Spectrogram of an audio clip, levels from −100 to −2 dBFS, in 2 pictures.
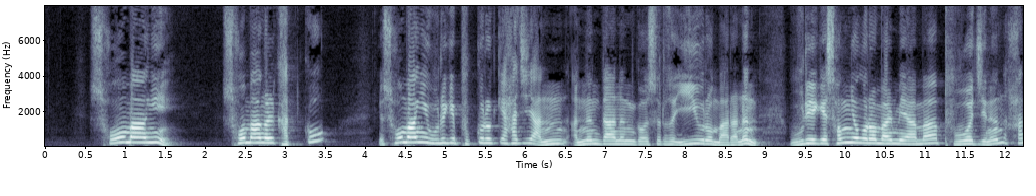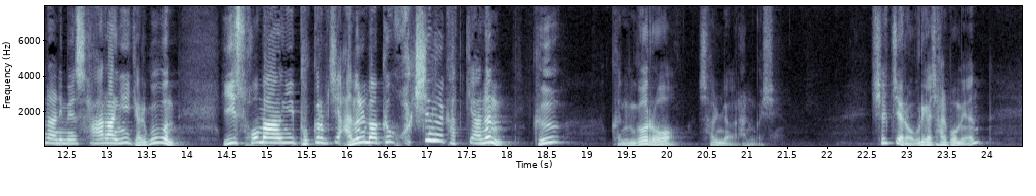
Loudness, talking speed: -15 LUFS, 250 characters per minute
